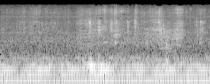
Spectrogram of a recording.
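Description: Faint rustling and a few light clicks from cardboard egg-crate pieces being moved by hand inside a plastic dubia roach tub, over a steady low hum.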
